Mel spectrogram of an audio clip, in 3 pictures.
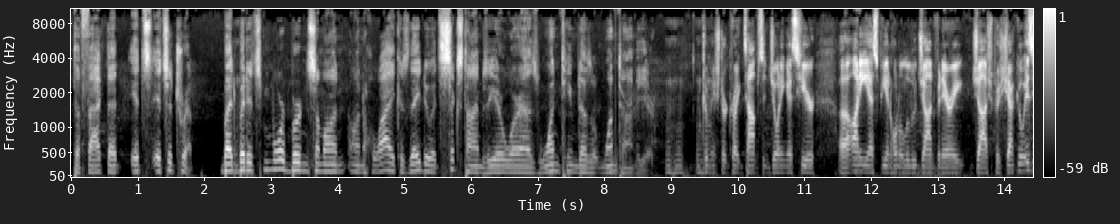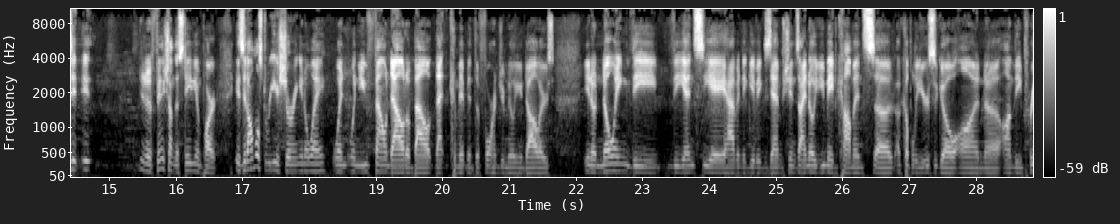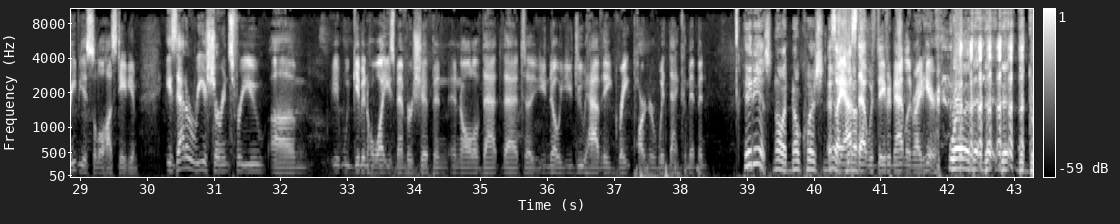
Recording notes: during the first day of the Mountain West Conference Media Day at Mandalay Bay in Las Vegas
